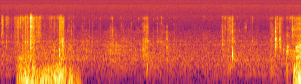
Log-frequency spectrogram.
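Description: Faint rummaging through items in an overhead cab compartment: a second-long run of soft bumps and rattling clicks near the start, a few small ticks, then more handling noise right at the end.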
